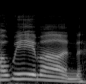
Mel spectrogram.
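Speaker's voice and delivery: put-on Geordie accent, very high-pitched. Retelling how a coworker greets them: imitating a coworker's Geordie greeting. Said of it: "a guy at work who keeps coming past me going".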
